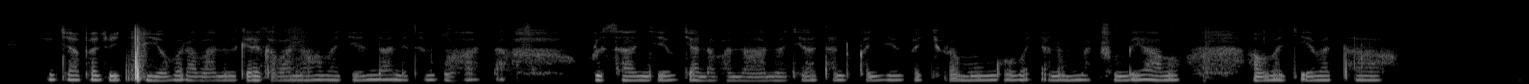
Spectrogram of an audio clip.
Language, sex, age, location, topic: Kinyarwanda, female, 18-24, Nyagatare, government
